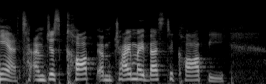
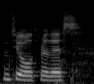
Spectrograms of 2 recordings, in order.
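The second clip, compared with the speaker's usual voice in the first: ordinary talk, nothing marked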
